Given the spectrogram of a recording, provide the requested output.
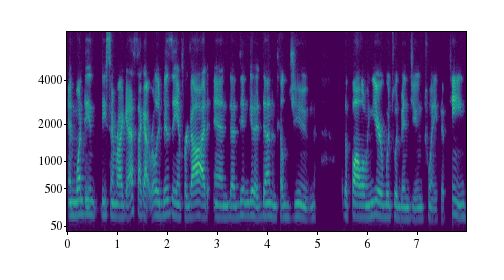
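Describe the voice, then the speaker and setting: In a North Carolina accent, a woman speaks with very deep, low pitch. Her intonation stays fairly even. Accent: Southern US (North Carolina). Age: 60s. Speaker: retired nurse and patient advocate. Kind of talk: interview testimony. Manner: hesitant, many fillers.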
